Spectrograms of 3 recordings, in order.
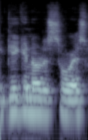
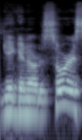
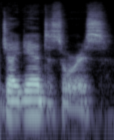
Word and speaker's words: Giganotosaurus: books there was always Giganotosaurus at one page or another and I used to just pronounce it gigantosaurus so there's that anyway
